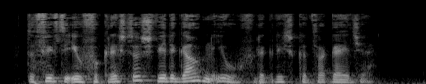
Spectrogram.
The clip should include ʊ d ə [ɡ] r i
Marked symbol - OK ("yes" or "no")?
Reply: yes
